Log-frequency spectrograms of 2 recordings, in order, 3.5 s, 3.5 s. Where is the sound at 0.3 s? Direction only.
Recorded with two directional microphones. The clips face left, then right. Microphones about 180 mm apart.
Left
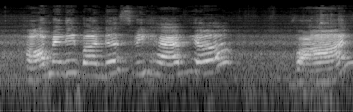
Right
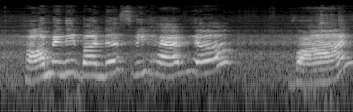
45° right (ahead or behind).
